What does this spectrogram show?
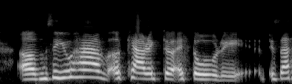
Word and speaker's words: Ettore: So you have a character, Ettore. Is that how you pronounce it?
